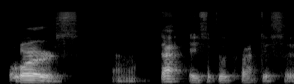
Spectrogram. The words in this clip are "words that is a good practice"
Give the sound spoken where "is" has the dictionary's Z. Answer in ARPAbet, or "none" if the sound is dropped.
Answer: Z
